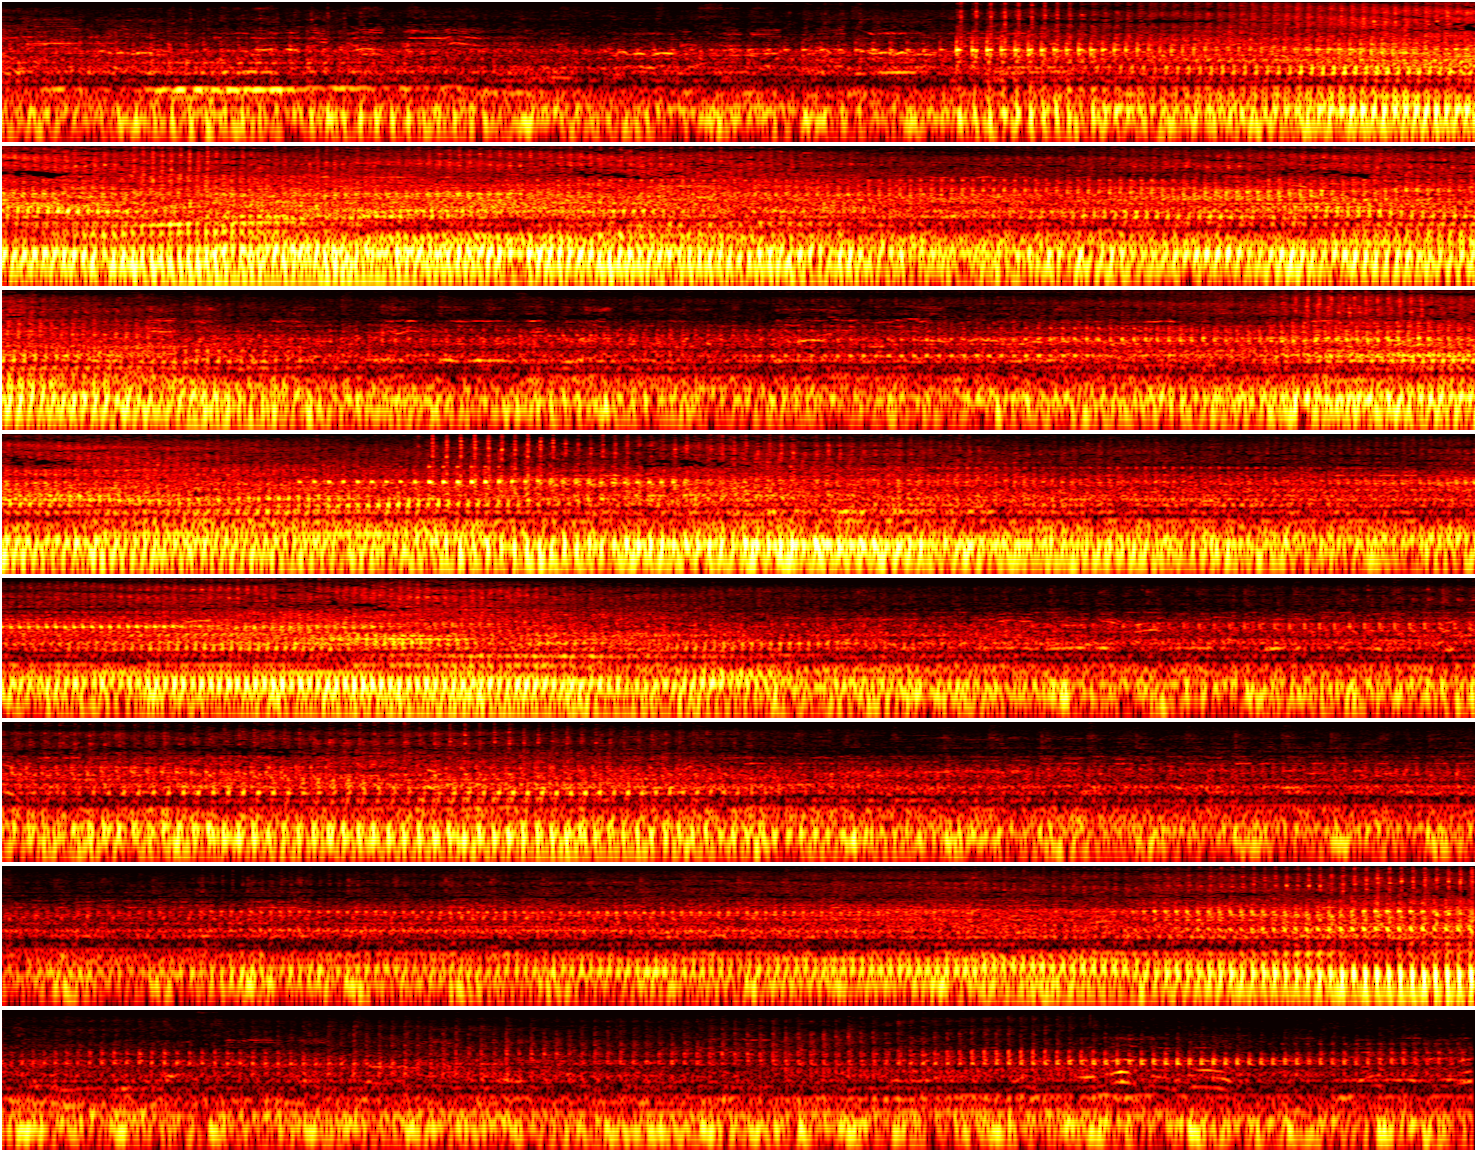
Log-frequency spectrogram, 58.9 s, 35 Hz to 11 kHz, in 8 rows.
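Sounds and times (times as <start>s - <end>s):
small tractor engines chugging past: 0.0s - 58.9s.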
